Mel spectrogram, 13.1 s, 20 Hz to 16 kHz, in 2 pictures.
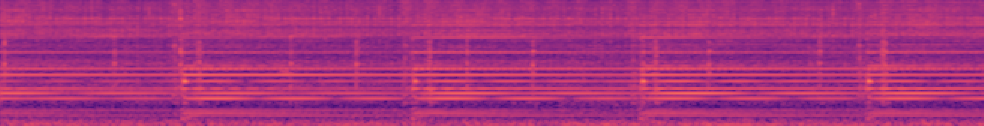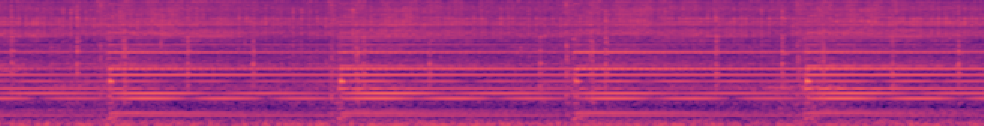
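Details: Howard Miller 612-581 triple chime regulator wall clock after replacing the broken time-train spring and barrel and fitting a new suspension spring, cleaned up: steady, even ticks with a bright chime ringing over them; regular beat, running normally.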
